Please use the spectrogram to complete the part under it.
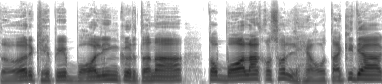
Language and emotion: Goan Konkani, disgusted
